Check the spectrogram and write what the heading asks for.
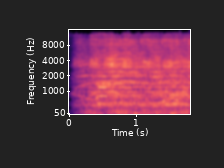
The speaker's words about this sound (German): Lautes Hupen in mehreren Städten, wie hier in Frankfurt als hätten sie eine Weltmeisterschaft gewonnen. Mit Autokorso und großem Jubel haben Türken in Hessen gefeiert.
